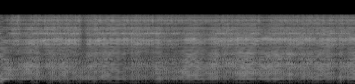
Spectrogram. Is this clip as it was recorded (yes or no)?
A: no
